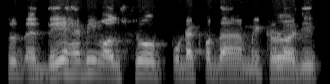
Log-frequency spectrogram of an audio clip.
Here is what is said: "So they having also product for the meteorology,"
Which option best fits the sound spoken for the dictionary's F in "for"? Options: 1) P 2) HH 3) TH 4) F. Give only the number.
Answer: 1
